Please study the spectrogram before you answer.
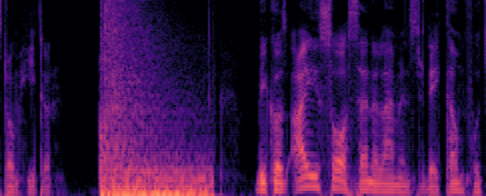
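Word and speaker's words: Senne Lammens: Let's talk about Sene Lamens. Sene Lamens. I was getting his name wrong the entire game. I was just talking about Lame Simmons.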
